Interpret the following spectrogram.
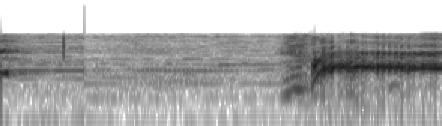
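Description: A young man's laugh starting about a second and a half in with a loud, high-pitched, long held falsetto "aaah", after a brief quiet stretch.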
